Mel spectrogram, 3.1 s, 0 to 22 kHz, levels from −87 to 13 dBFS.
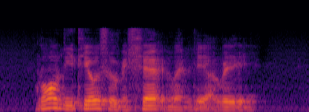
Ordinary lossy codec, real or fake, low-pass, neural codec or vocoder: none; fake; none; codec, 16 kHz, 1 kbps, FunCodec, trained on Chinese and English, 50 frames a second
